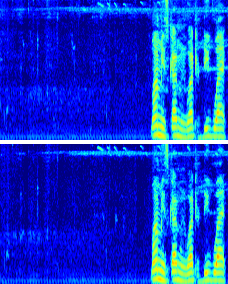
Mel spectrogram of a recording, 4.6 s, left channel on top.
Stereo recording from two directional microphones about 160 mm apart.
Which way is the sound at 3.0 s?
65° right (ahead or behind).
